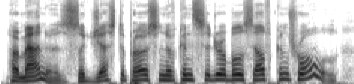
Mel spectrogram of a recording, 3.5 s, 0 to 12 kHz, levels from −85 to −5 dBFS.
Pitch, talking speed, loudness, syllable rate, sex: 175 Hz, 150 wpm, -21 LUFS, 5.4 syllables/s, male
